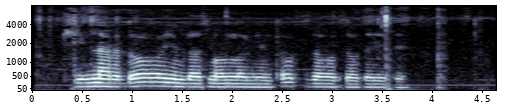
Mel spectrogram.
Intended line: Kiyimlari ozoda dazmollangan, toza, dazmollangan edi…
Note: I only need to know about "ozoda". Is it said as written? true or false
false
